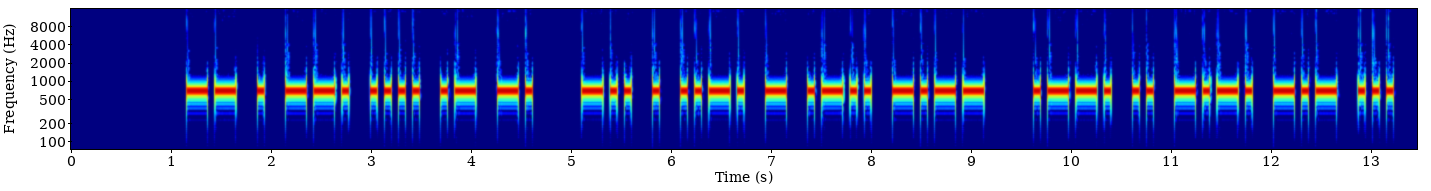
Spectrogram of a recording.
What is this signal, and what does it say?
Morse code, heard as a keyed tone, about 17 wpm, 700 Hz. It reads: MEGHAN DEFTLY PICKS
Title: Pangram Challenge v2 - 17wpm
